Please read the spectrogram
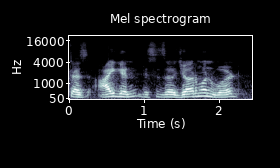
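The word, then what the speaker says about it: eigen: an igen value of a matrix this is pronounced as igen this is a German word which means in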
